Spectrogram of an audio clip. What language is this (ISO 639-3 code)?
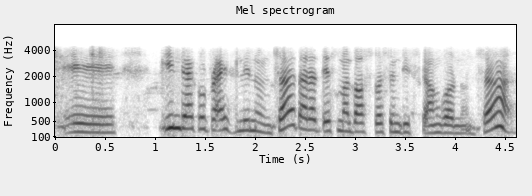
nep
